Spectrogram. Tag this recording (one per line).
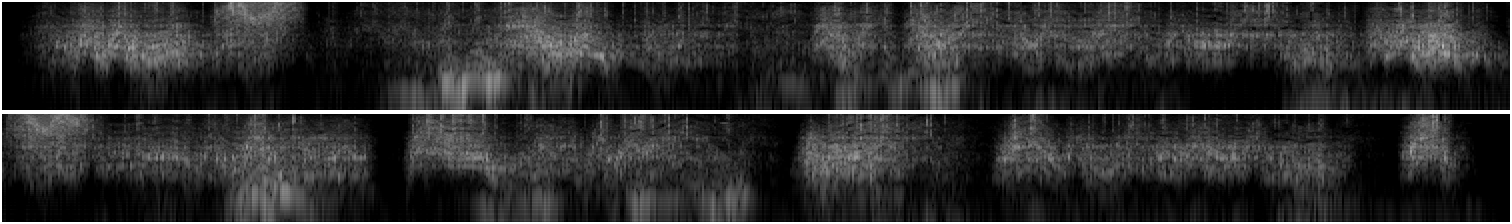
breath
comb
envelope
grain
water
